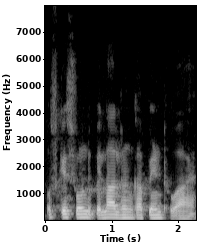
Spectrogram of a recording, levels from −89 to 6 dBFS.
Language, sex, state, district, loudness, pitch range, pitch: Hindi, male, Haryana, Charkhi Dadri, -16 LUFS, 100-115 Hz, 105 Hz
